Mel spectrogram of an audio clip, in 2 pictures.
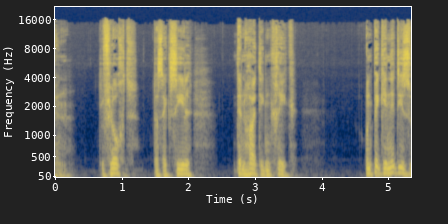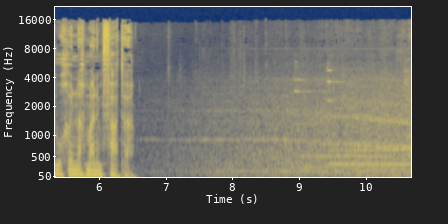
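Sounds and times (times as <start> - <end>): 
speech: 0.7 - 3.7, 4.7 - 6.6
train rolling into a railway station: 6.6 - 10.6
faint high squeals and hums of train brakes and wheels: 6.9 - 10.6.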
